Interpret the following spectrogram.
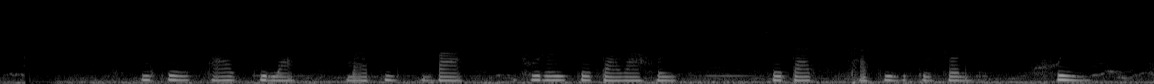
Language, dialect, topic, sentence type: Bengali, Rajbangshi, agriculture, statement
